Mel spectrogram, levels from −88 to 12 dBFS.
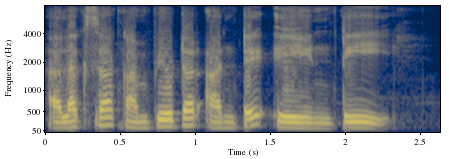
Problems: none marked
